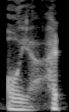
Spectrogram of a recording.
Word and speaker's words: Olya: Olya. You say it how you say it? – Olya. – Olya. – Yes. – Olya. Olya. It's almost like you don't pronounce the L.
